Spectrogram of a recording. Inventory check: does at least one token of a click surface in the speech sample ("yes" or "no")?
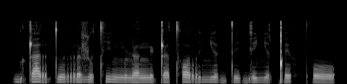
yes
